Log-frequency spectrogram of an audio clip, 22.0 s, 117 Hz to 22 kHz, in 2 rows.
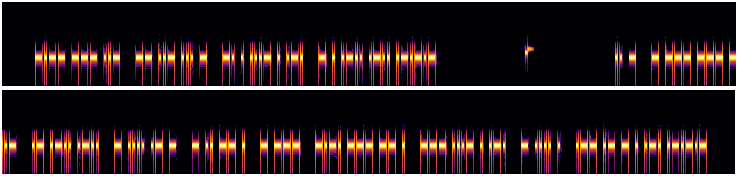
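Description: Rapid Morse code at about 35 words per minute, sending sentences built from the top 300 words, a steady mid-pitched tone keyed in fast bursts of dots and dashes, pausing briefly near the middle before resuming. No voices.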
